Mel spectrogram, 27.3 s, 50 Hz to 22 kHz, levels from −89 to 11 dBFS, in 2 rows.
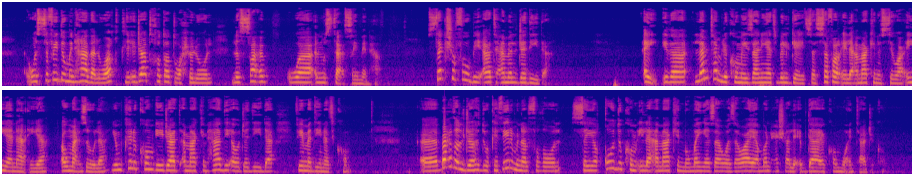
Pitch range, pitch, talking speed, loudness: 175-240 Hz, 205 Hz, 105 wpm, -21 LUFS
